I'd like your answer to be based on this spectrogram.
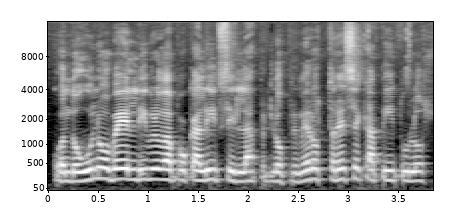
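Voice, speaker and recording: A man, a guest author, explaining scripture in a measured, teaching way on a studio panel. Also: high-pitched, level tone, mellow, dull audio.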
